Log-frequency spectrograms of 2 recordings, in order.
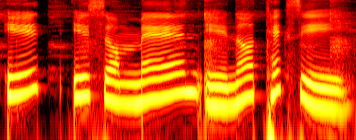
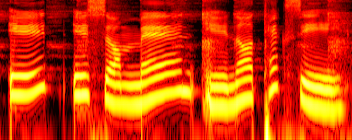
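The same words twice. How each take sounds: Both takes have the same delivery.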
